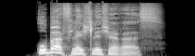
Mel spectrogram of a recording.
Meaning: strong/mixed nominative/accusative neuter singular comparative degree of oberflächlich
- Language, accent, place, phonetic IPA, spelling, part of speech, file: German, Germany, Berlin, [ˈoːbɐˌflɛçlɪçəʁəs], oberflächlicheres, adjective, De-oberflächlicheres.ogg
